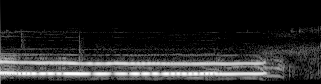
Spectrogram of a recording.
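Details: A schnauzer "sings" along as a person sings the children's song "Los pollitos dicen". It holds a long, steady, tuneful howl nearly level for over two seconds, wavering slightly, then breaking off abruptly.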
